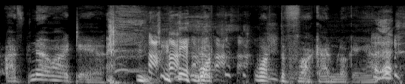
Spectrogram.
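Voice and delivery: lightly voiced hushed nature narrator; a hint of documentary presenter; David Attenborough. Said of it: "David Attenborough was like".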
